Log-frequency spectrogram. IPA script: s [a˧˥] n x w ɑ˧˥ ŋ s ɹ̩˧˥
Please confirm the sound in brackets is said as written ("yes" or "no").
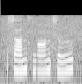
yes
